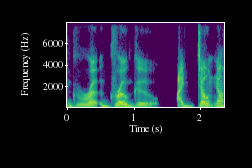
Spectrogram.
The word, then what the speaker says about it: Grogu: It's pronounced Grogu.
